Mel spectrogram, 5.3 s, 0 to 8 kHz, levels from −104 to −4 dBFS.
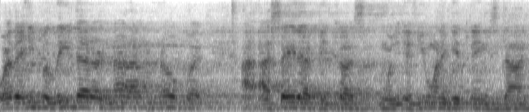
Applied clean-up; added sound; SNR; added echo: none; none; none; reverberation time 2.3 s.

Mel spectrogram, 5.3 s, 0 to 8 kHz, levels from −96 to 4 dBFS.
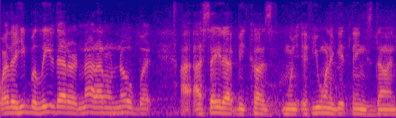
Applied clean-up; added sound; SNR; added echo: none; none; none; none.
